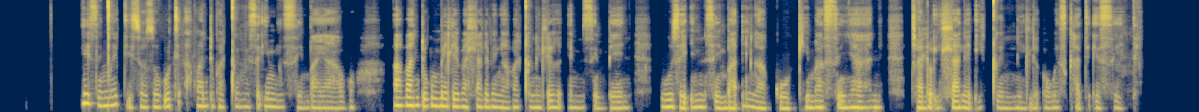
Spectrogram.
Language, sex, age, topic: North Ndebele, female, 50+, health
